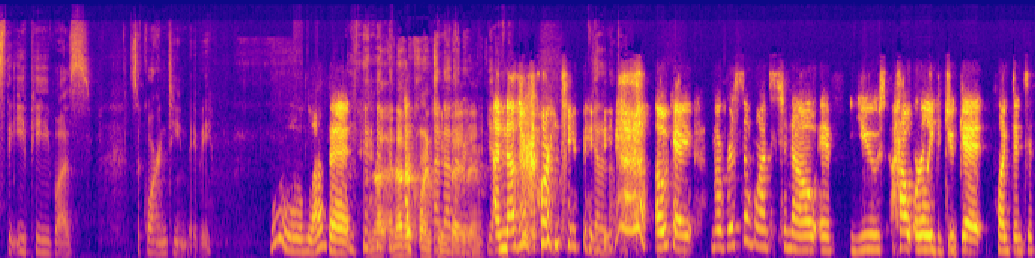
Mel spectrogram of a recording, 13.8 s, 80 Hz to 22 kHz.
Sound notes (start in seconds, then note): 4.6 laughs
